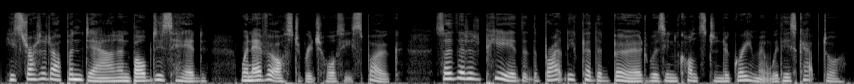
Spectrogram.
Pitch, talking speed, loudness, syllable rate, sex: 180 Hz, 205 wpm, -19 LUFS, 6.1 syllables/s, female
